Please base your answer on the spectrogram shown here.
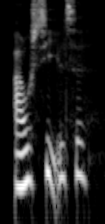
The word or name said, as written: afsigelse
